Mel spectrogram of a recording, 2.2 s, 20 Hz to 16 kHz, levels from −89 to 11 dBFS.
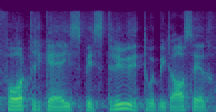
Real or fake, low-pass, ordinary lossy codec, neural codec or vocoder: fake; 10.8 kHz; none; codec, 16 kHz in and 24 kHz out, 0.8 kbps, FocalCodec, streaming, 65536 codes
